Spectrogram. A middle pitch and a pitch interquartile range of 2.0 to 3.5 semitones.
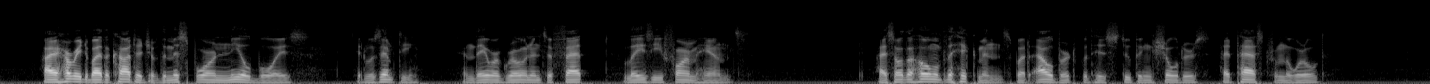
No: low, 100 Hz; average, 2.9 semitones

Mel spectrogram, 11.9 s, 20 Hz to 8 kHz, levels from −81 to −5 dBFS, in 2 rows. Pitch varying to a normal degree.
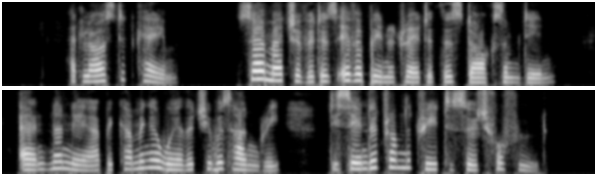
Yes: average, 4.0 semitones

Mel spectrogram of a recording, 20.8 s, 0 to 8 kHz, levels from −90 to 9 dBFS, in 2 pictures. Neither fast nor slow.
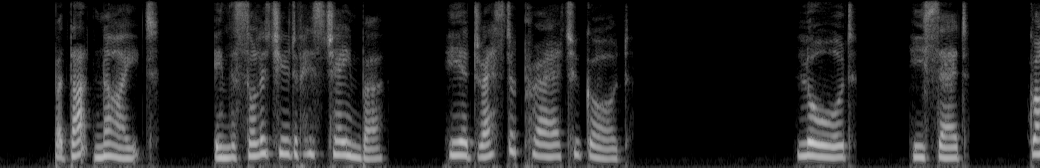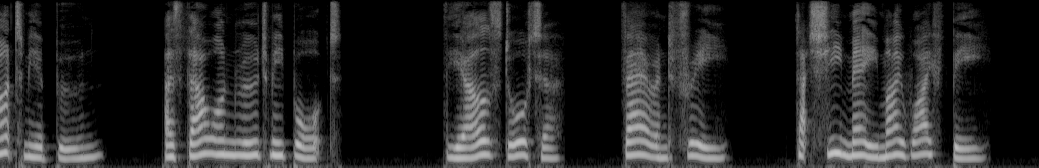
No: slow, 115 wpm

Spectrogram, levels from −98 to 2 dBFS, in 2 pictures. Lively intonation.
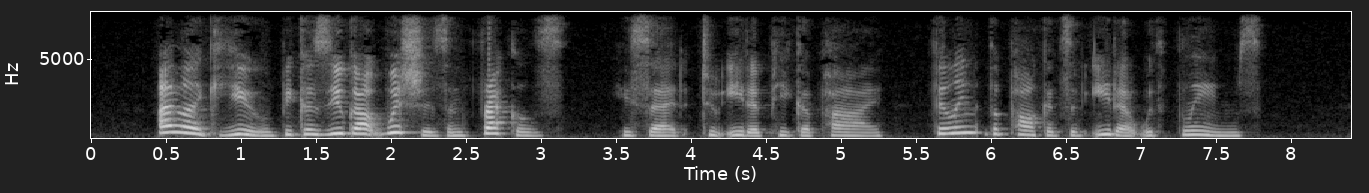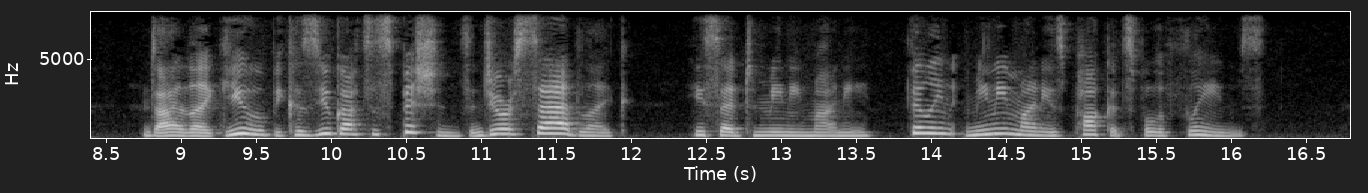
Yes: wide, 6.4 semitones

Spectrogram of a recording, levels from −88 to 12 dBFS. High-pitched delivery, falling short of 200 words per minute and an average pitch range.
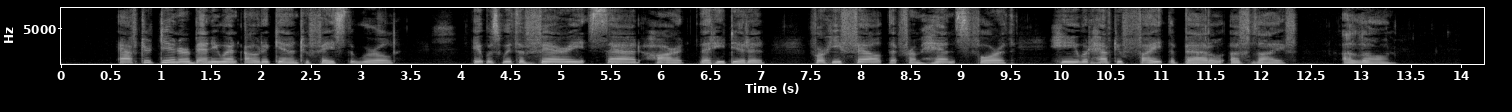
No: high, 195 Hz; average, 155 wpm; narrow, 2.1 semitones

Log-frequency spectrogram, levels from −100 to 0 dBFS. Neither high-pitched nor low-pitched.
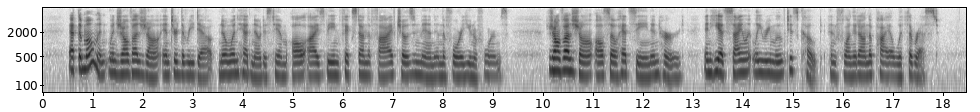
Yes: medium, 180 Hz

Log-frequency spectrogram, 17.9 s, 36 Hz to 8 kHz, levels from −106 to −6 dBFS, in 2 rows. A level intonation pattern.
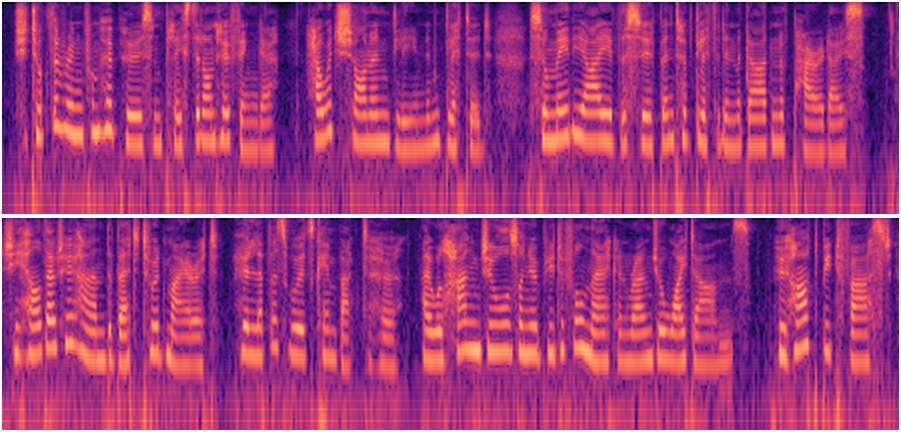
No: average, 3.6 semitones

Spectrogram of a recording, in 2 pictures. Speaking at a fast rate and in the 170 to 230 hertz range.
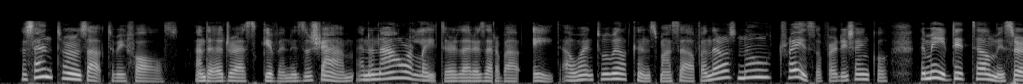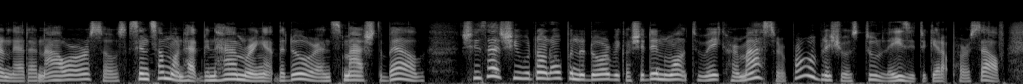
Yes: fast, 240 wpm; high, 200 Hz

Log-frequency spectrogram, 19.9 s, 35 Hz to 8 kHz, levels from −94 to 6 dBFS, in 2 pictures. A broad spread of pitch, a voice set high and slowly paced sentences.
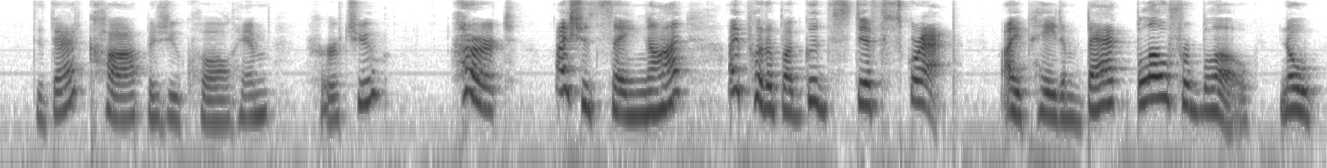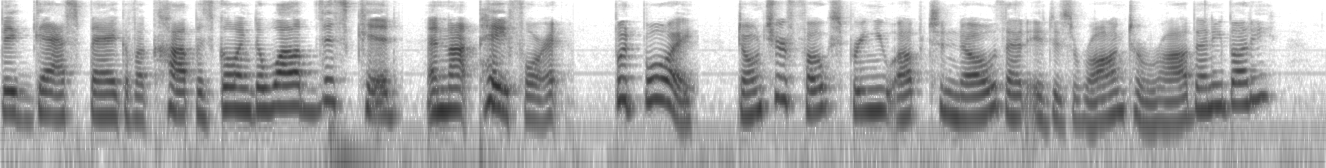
No: wide, 5.9 semitones; high, 215 Hz; average, 190 wpm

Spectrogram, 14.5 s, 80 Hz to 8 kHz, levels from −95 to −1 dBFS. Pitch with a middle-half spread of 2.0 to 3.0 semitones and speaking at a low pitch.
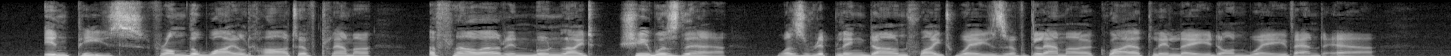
Yes: average, 2.7 semitones; low, 115 Hz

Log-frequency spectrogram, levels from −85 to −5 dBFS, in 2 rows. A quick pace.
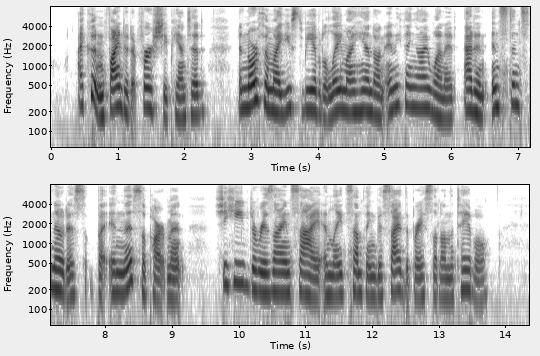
No: average, 190 wpm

